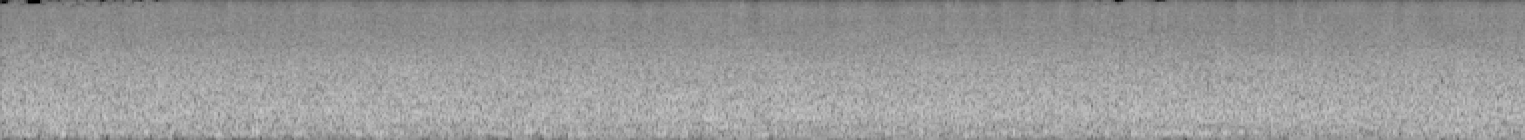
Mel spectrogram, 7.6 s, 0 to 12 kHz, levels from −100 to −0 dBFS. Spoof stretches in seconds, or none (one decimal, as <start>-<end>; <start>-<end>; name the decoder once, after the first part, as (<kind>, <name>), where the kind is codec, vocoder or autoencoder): 0.8-5.4 (autoencoder, DAC-VAE); 5.9-7.6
